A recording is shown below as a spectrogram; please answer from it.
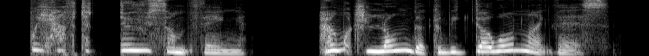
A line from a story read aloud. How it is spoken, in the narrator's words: he exclaimed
